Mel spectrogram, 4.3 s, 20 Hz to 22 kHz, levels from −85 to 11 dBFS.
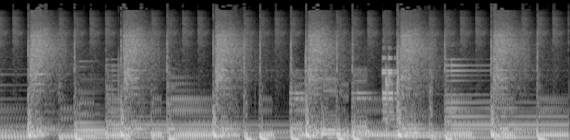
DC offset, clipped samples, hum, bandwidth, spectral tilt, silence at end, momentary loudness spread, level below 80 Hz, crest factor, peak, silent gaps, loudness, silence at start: under 0.1%; under 0.1%; none; 20 kHz; -4.5 dB/octave; 0 s; 4 LU; -22 dBFS; 10 dB; -2 dBFS; none; -13 LUFS; 0 s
